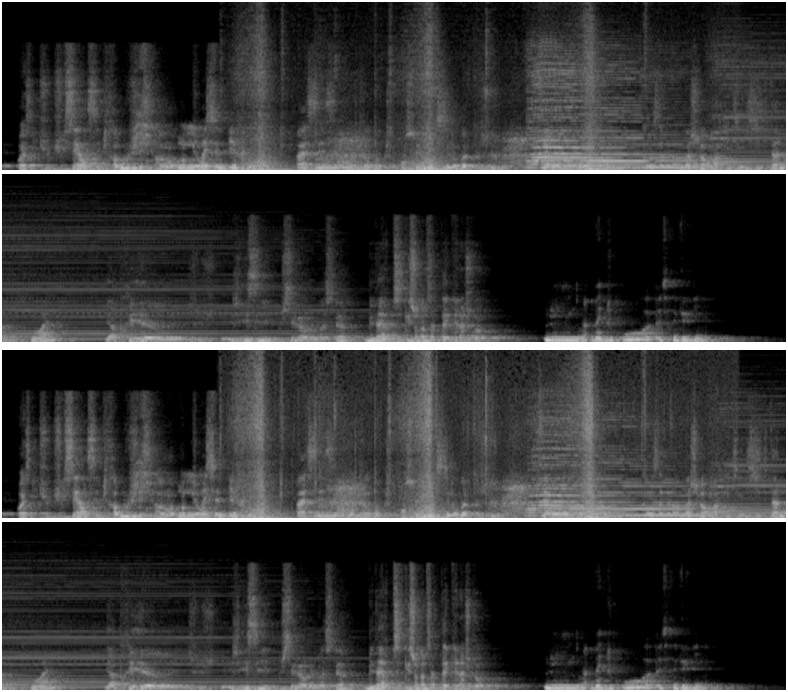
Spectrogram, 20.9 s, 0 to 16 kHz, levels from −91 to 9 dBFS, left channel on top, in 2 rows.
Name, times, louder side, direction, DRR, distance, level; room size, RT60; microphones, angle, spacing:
voice 1, 0.2-3.4 3.9-6.7 7.0-10.5 11.8-16.9, equal, 20° right, 1 dB, 1.2 m, -30 dB
voice 2, 1.6-2.0 2.3-3.2 4.2-4.5 10.8-11.2 17.7-19.9, left 1 dB, 5° left, 5 dB, 0.3 m, -25 dB
sound 1, 2.9-3.8 4.2-8.6 8.8-9.8, right 3 dB, 40° right, 0.6 m, -31 dB
Harmonica, 7.0-14.9, left 1 dB, 25° left, 2.9 m, -34 dB
15.5 x 11.0 x 2.7 m, 1.2 s
head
